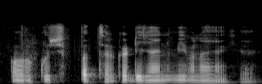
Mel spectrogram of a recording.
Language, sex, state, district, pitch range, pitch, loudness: Hindi, male, Jharkhand, Deoghar, 95-105 Hz, 95 Hz, -23 LUFS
